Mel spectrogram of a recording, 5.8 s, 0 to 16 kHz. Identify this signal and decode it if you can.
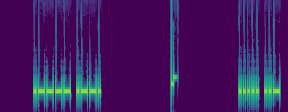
Morse code, heard as a keyed tone, about 28 wpm, 700 Hz. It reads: 1P 5U
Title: Single-Letter Single-Number 28wpm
